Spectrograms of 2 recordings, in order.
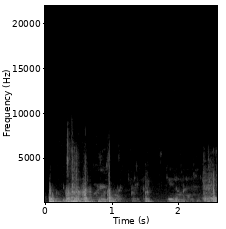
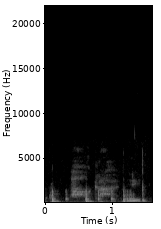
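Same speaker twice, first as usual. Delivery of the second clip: whisper; 5 semitones higher, 13 dB quieter, slower than usual. Real, not acted. Hooked fish, hushed hope.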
